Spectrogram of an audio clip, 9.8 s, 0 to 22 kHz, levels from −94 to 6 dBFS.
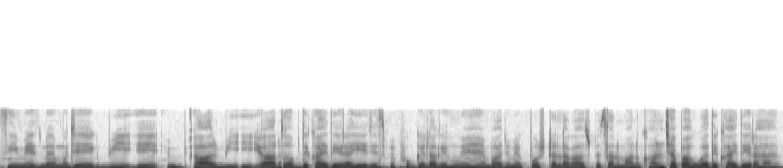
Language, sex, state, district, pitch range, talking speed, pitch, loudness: Hindi, female, Chhattisgarh, Balrampur, 185-200 Hz, 200 wpm, 195 Hz, -26 LUFS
